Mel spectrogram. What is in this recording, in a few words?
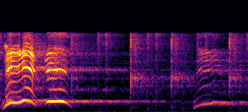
mumbling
